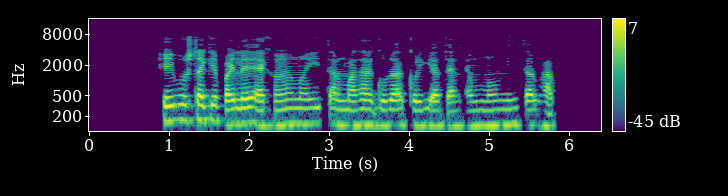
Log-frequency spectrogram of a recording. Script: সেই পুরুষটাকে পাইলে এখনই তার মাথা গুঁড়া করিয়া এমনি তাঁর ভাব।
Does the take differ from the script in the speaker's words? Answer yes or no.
yes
